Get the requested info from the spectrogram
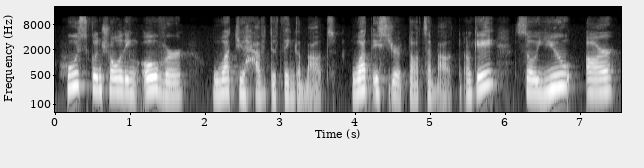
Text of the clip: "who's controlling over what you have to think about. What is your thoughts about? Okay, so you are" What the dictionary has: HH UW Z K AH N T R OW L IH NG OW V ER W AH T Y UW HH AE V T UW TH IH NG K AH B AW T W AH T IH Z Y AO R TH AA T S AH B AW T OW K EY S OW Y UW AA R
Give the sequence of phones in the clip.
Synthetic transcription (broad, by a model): HH UW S K AH N T R OW L IH NG OW V ER W AH T Y UW HH AE V T UW TH IH NG K AH B AW T W AH T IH S Y AO R T AA T S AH B AW T OW K EY S OW Y UW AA R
